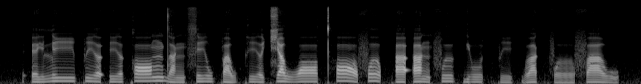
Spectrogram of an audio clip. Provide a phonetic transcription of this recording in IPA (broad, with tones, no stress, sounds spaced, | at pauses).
ʔ e˩˧ j l iː˧ p i˧˩ ə̯ ʔ i˩˧ ə̯ k ɔː˧˥ ŋ d a˩ ŋ s i˧ w p a˩˧ w k i˧˩ ə̯ t͡ɕ a˥˨ w ʋ ɔː˧ t̪ʰ ɔː˥˨ f ɤː˥˨ p̚ ʔ a˧ ʔ a˥˨ ŋ f ɯː˥˨ k̚ j uː˧ t̚ p iː˧˩ k̚ ʋ a˧˥ k̚ f ɤː˩ f a˥˨ w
